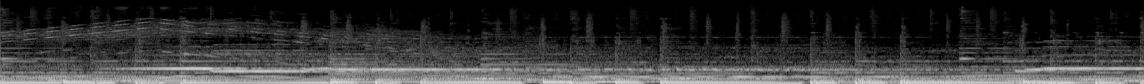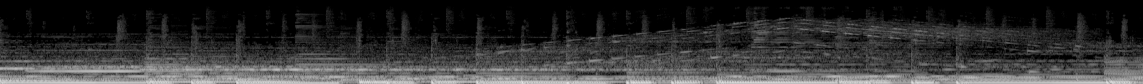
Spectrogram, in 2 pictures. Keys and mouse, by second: 0.8-2.2 drag, 1.9 right click, 2.2 z, 3.3 click, 4.7 middle click, 5.7 click, 6.1 middle click, 7.0 click, 7.6 right click, 8.1-9.1 drag, 9.1 middle click, 9.4 z, 9.7 middle click, 10.1 click, 10.8 right click, 11.0 middle click, 11.4 ctrl+s, 12.3 middle click, 12.9 right click, 13.7 middle click, 14.4 1, 14.7 f, 15.6-18.7 drag, 17.7 f, 18.7 middle click, 19.4 click, 19.9 click, 20.1 middle click, 20.1 right click, 20.4-22.6 drag, 20.4 right click, 21.4-22.8 middle drag, 21.4-22.6 right drag.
